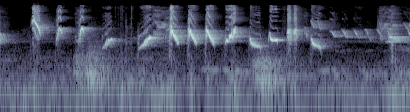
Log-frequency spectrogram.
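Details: Greater green leafbird singing at night, a fast, varied sequence of bright upslurred whistles, sharp chips and buzzy notes, ending with a short run of quick repeated whistled notes.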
